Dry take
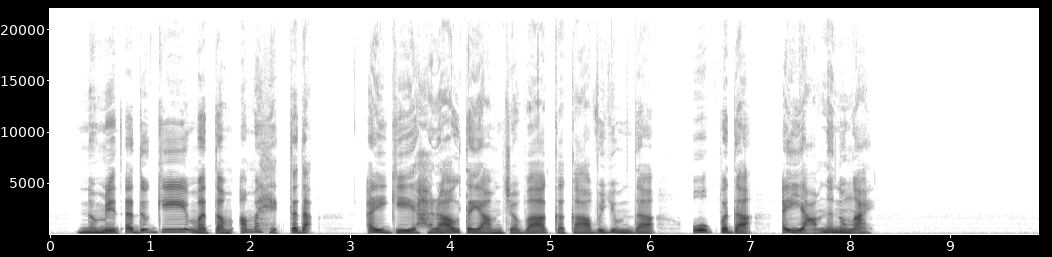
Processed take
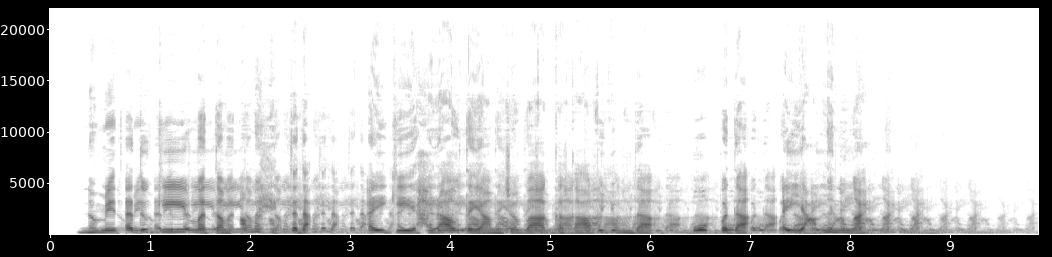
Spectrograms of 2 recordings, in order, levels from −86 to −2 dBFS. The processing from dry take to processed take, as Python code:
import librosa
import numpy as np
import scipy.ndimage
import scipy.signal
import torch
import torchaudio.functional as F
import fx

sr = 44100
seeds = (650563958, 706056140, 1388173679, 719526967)

y = fx.echo_split(x, sr, split_hz=310.0, low_ms=713, high_ms=286, feedback_pct=52, wet_db=-10.0)
y = fx.noise_reduce_blind(y, sr, reduce_db=10)
y = fx.echo_warbled(y, sr, ms=577, feedback_pct=43, rate_hz=2.8, cents=76, wet_db=-14.0)
y = F.gain(torch.from_numpy(y), -7.0).numpy()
